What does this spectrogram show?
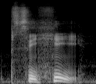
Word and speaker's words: psyche: Well, psyche comes from the Greek word psyche. And they do pronounce that PS at the beginning of the word psyche.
